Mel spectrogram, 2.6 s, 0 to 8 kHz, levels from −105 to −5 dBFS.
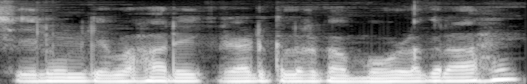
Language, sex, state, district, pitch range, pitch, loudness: Hindi, male, Uttar Pradesh, Saharanpur, 115-125 Hz, 115 Hz, -11 LUFS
